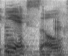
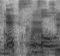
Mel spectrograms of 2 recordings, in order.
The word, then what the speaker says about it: EXO: 对，可是台湾很多朋友是直接乖乖的念 EXO，可是发音直接念 XO 就好了，XO，对 XO。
